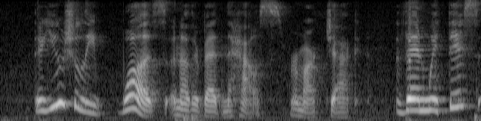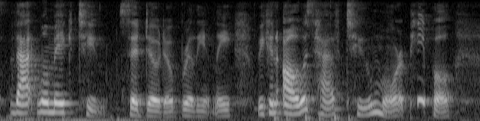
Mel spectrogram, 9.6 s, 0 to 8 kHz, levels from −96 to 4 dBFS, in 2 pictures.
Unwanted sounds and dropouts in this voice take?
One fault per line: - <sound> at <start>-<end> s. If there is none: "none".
none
